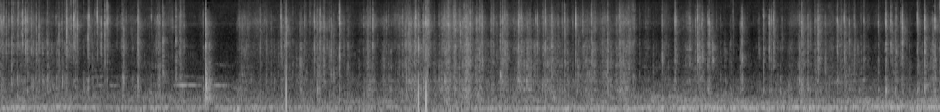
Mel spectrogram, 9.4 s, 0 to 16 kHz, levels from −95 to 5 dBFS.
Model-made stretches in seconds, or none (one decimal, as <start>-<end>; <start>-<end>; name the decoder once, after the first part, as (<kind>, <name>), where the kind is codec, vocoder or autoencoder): none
